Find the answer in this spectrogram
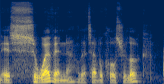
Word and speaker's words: Sweven: I believe the pronunciation is SWEVEN.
